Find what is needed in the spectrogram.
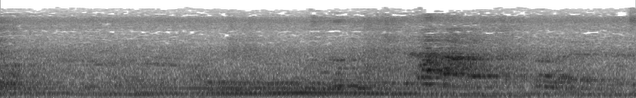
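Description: Indistinct voices in a hall, with a short louder voice about three seconds in.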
